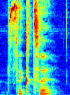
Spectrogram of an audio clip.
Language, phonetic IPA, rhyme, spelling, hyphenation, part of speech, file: Czech, [ˈsɛkt͡sɛ], -ɛktsɛ, sekce, sek‧ce, noun, Cs-sekce.ogg
- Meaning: 1. section, department, division 2. dissection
